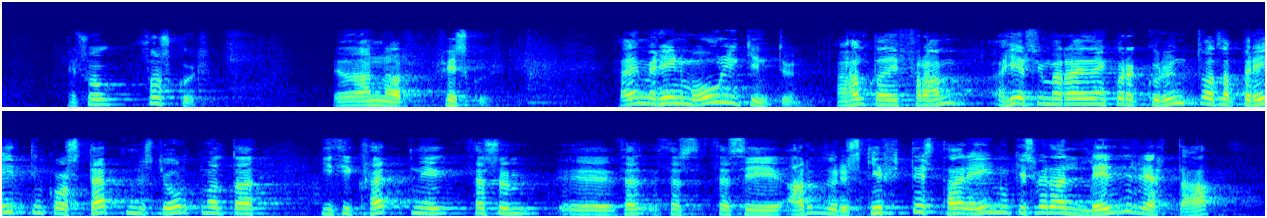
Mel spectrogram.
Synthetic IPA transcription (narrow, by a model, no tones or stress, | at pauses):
ɛnsɔɣθɔskʏ̰ɾ̥ | ɛðaanːaɾ̥fɪskʏ̰ɾ̥ | θaðɪmɛɾhejnʏmoːwlicɪnt̪ʏ̰nhanhalt̪aðɪfɾamːaçɛɾsɛmaraːjðɪenŋkvɛɾakɾʏnt̪vat̪lapɾeːjt̪iŋkɔwst̪ɛpnʏst̪jowɾt̪nvalt̪a | iθikʰvɛt̪nɪɣθɛsːʏmθɛθɛθɛsːɪaɾðʏɾɪscɪft̪ɪst̪θaðɛɾeːjnucɪsvɛɾðaleðrjɛht̪a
